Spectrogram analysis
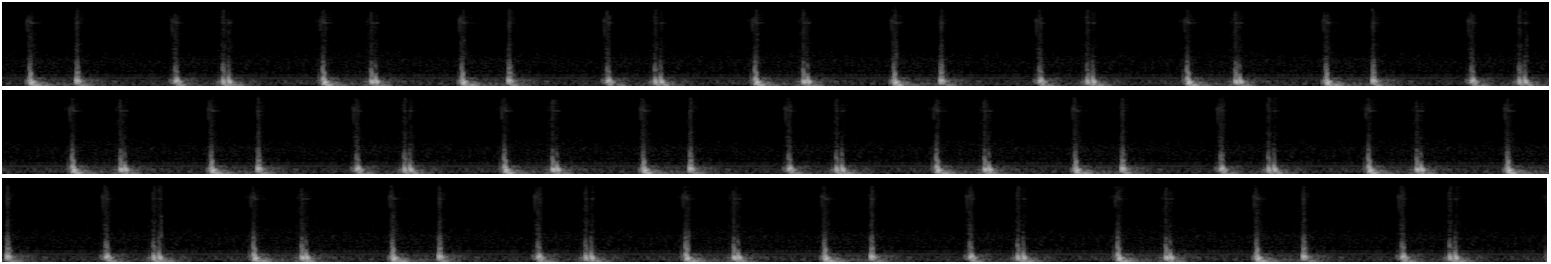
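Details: Fast heartbeat: rapid, steady heartbeat with crisp, evenly spaced thumps repeating throughout.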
